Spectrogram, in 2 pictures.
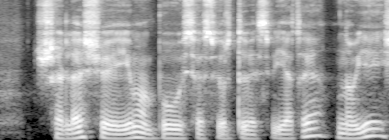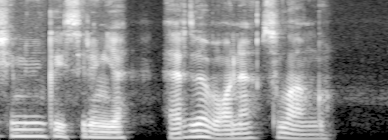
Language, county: Lithuanian, Kaunas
